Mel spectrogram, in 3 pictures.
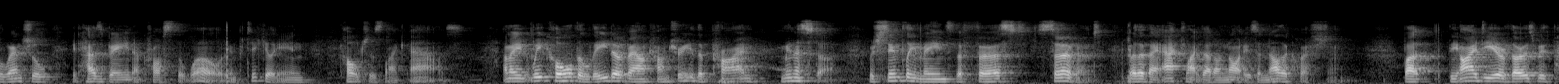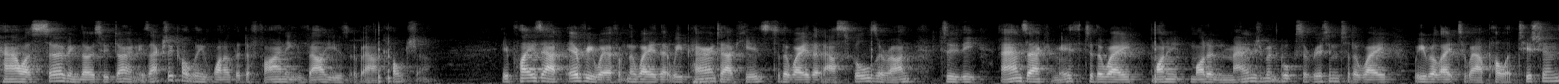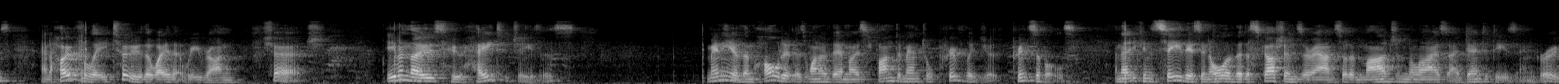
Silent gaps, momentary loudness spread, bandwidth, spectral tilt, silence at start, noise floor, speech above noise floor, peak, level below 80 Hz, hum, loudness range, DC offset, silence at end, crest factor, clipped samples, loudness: none; 14 LU; 8.4 kHz; -4.5 dB/octave; 0 s; -55 dBFS; 33 dB; -2 dBFS; -58 dBFS; none; 6 LU; under 0.1%; 0 s; 22 dB; under 0.1%; -22 LUFS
